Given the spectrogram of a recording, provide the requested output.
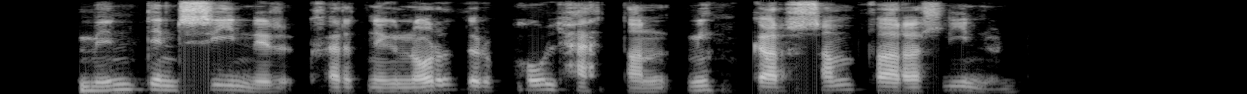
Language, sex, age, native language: Icelandic, male, 18-19, Icelandic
